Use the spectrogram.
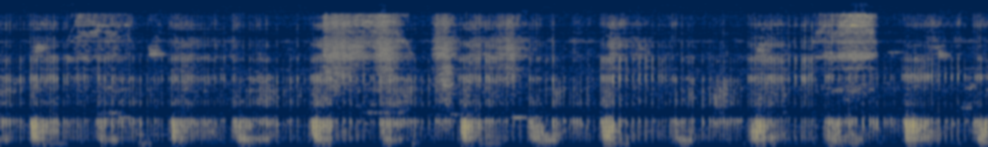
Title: SUARA KUCING MENDENGKUR KERAS | KSA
